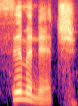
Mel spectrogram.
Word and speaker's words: Simonich: which is Simonich, which kind of sounds like a kind of a curse word.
